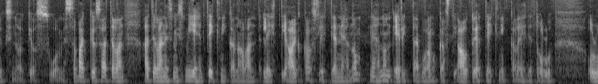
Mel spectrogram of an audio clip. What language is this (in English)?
Finnish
